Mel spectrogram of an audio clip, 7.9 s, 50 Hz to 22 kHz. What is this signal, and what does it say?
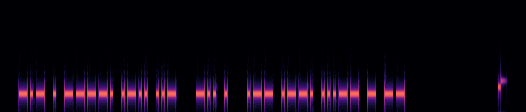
Morse code, heard as a keyed tone, about 28 wpm, 700 Hz. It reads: KE9LU DE WP3TM
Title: USA Callsign DE Callsign - 5 Characters - 28wpm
